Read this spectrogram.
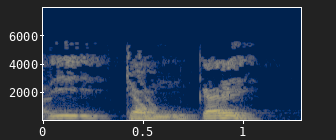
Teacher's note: Bây giờ thì đúng là chính tả là đi trồng cây, uốn lưỡi một tí.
